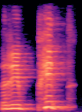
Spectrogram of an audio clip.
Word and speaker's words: रिफित: रिफित। रिफित दोनों में अंतर है। फित, फ को पा की तरह बोलना है।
